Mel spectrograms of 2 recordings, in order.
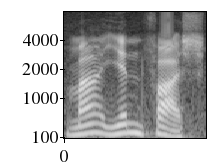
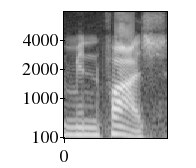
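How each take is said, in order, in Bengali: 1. এটি দুটি আলাদা শব্দ হিসেবে বলা হয়। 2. এটি একসাথে মিলিয়ে একটি ছোট শব্দ হিসেবে বলা হয়। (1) "মূলত মা ইয়ানফাস" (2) "একসাথে বলে মিনফাস"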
